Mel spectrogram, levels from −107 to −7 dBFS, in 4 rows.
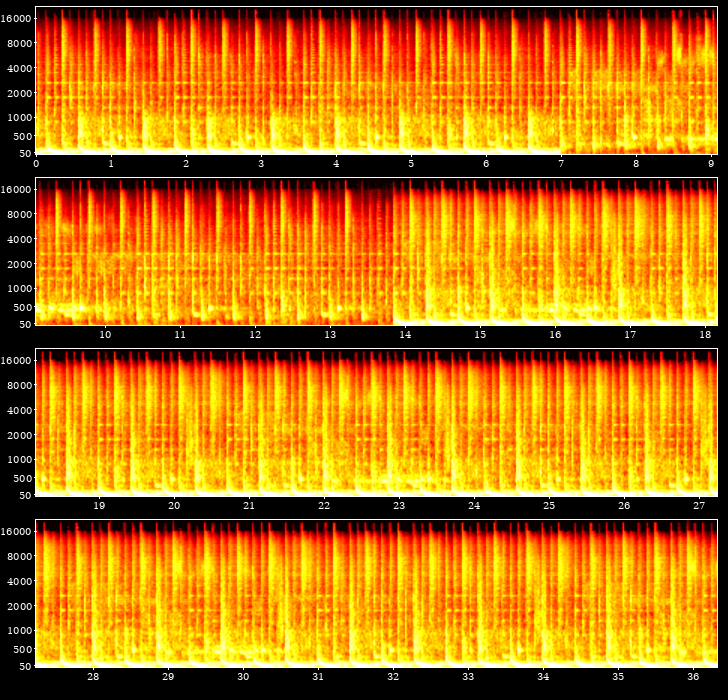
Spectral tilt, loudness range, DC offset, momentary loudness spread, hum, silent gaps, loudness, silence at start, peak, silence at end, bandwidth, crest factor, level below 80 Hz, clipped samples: -4.5 dB/octave; 6 LU; under 0.1%; 7 LU; none; none; -10 LUFS; 0 s; 0 dBFS; 0 s; 15 kHz; 8 dB; -10 dBFS; under 0.1%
